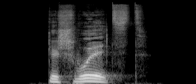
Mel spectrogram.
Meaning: tumor
- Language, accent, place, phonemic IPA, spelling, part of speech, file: German, Germany, Berlin, /ɡəˈʃvʊlst/, Geschwulst, noun, De-Geschwulst.ogg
